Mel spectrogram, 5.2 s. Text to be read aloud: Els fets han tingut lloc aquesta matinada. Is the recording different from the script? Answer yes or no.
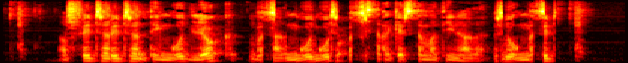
yes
